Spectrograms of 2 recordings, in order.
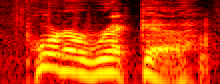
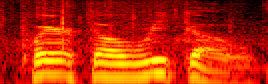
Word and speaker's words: Puerto Rico: jersey here in philadelphia mispronouncing the name puerto rica it's not that's what we've always heard puerto rica it's not puerto rica it's puerto rico a very nice place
